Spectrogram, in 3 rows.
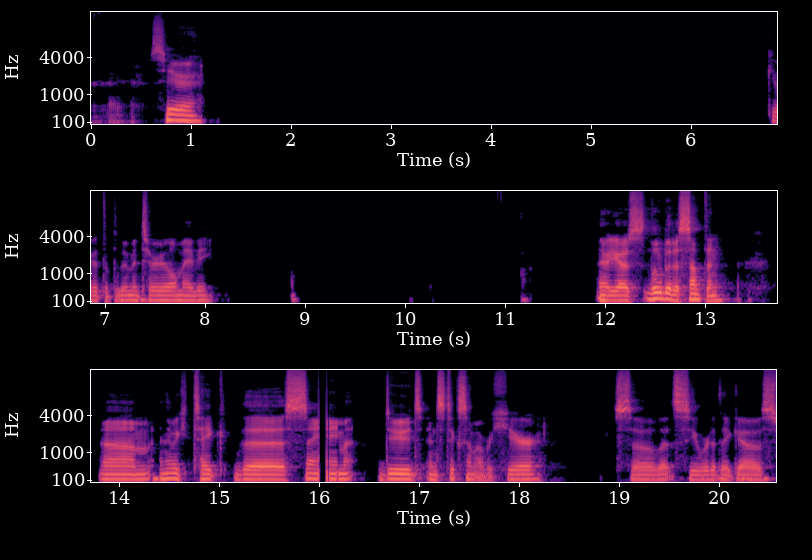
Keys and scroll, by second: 2.2 shift+d, 4.0 s, 5.5 g, 9.9 a.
